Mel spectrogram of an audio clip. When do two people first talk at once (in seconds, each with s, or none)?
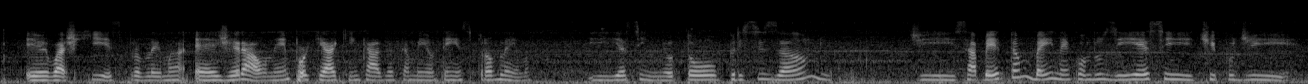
none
